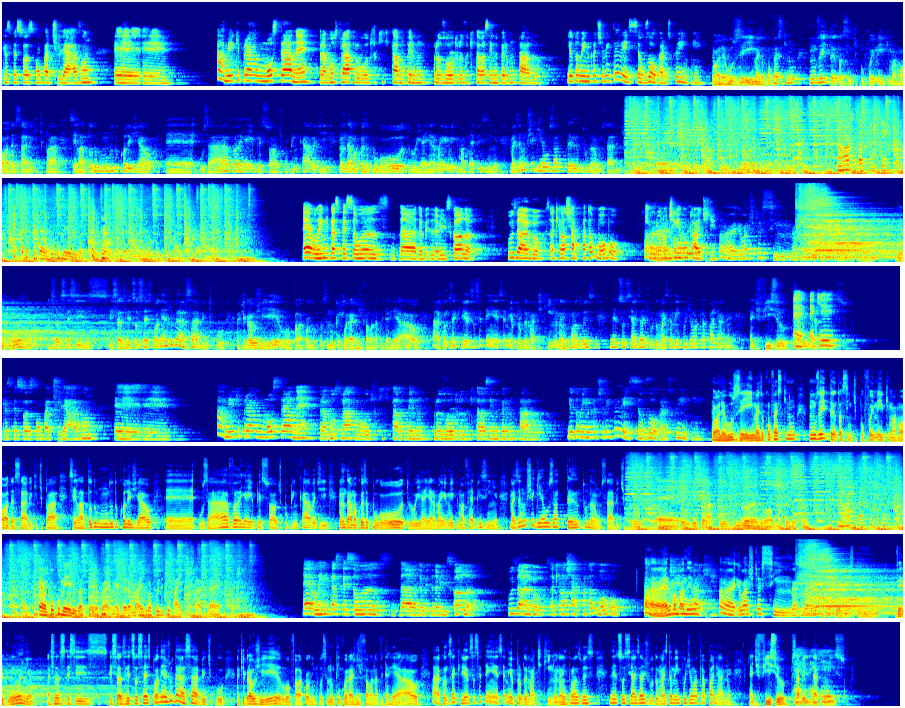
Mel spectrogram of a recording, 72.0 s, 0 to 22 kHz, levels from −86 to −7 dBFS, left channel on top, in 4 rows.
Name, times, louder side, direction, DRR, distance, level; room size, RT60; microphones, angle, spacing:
voice 1, 0.0-1.9 2.2-3.5 4.3-10.8 11.3-14.1 34.7-36.0 36.4-36.8 38.0-38.2 42.1-45.5 46.2-48.4 48.9-50.3 69.9-70.7, left 5 dB, 50° left, 9 dB, 0.3 m, -26 dB
voice 2, 14.2-21.0 21.3-30.8 31.1-34.2 36.8-40.7 48.9-50.0 50.4-53.6 53.9-54.7 55.0-58.5 58.8-62.4 62.7-68.7 69.0-70.7, right 6 dB, 70° right, 14 dB, 0.4 m, -28 dB
sound 1, 30.5-41.0, left 1 dB, 65° left, 1.8 m, -27 dB
sound 2, 51.9-59.1, left 1 dB, 15° left, 1.0 m, -30 dB
9.6 x 5.5 x 3.1 m, 1.2 s
head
